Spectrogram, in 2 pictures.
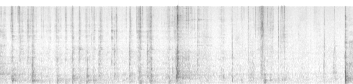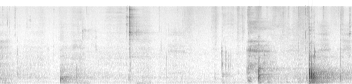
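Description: Wrenches and metal parts clinking and knocking as the last bolts come out and the turbocharger is lifted off the exhaust manifold. A heavier knock near the end as the turbo is set down on the concrete floor.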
